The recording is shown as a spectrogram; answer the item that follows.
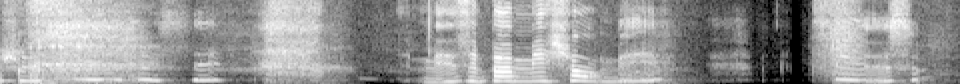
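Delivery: words forced out through tears, very high. Talking with friends about a sister, crying while talking. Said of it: "Arrête de pleurer".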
